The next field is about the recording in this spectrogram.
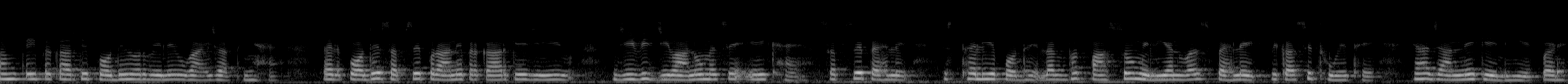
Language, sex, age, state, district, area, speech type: Hindi, female, 18-30, Madhya Pradesh, Chhindwara, urban, spontaneous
